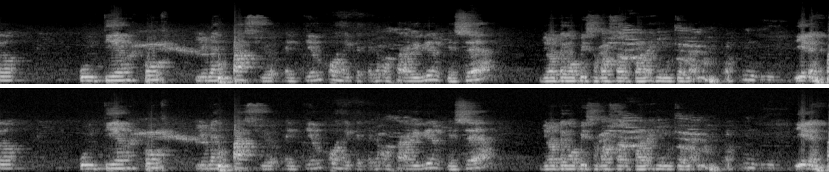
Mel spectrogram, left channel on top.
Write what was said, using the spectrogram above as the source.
un tiempo y un espacio. El tiempo es el que tenemos para vivir, el que sea. Yo no tengo prisa para saber cuál es, ni mucho menos. Y el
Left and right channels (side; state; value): right; noise; hiss, 30 dB below the sound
